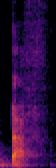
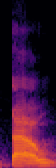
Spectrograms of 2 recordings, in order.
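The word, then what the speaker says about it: ת: Algunos se refieren a ella como tau, otros como tab por las posibles variantes de pronunciación de la letra, pero yo en el curso me voy a referir a ella más como una letra taf, una letra taf.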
